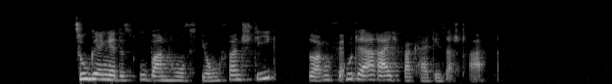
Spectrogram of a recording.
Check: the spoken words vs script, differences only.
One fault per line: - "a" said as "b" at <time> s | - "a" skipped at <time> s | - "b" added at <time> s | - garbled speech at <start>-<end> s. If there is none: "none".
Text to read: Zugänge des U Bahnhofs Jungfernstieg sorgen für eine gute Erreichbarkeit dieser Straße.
- "eine" skipped at 3.4 s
